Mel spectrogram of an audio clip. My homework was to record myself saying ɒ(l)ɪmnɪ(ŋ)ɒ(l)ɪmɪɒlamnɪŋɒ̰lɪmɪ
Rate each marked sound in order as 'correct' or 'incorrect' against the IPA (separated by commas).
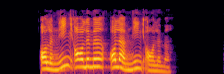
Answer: correct, correct, correct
